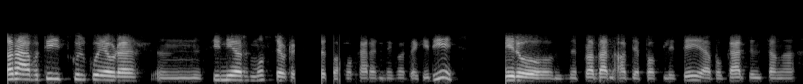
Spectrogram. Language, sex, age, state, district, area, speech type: Nepali, female, 45-60, West Bengal, Darjeeling, rural, conversation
